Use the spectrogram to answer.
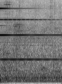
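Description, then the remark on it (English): A single bell strike rings out clearly, its bright metallic tone sustaining and slowly fading away, with no talking over it. “I hit the bell because I honestly forgot.”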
